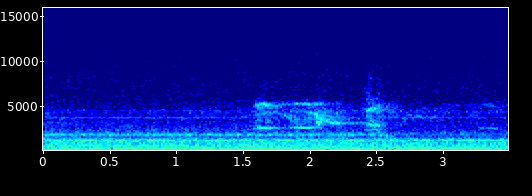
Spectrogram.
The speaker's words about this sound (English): The sound of crickets. Did you hear that?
